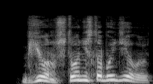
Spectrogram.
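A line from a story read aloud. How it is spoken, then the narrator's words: Frightened question, priest. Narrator (Russian): испуганно спрашивает священник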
